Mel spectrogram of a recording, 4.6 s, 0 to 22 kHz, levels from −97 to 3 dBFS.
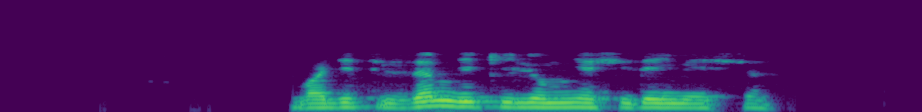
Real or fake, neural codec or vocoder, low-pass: real; none; 3.6 kHz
